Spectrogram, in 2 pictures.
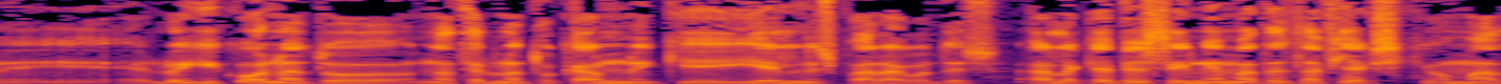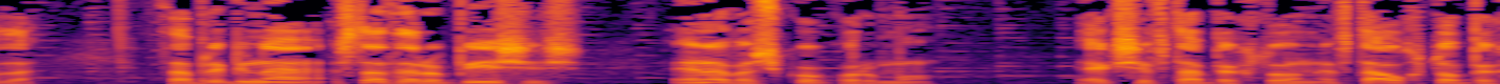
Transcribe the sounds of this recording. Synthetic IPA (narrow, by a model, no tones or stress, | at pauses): lo̞ʝiko̞nɐt̪onɐθelunːɐt̪o̞kɐnunece̞ie̞linespɐɾɐɣo̞nd̪e̞̰sɐ̰lɐkɐpçɐst̪iɣmimɐθezt̪ɐfçɐksi̥ceo̞mɐðɐ̰θɐpɾe̞pinɐst̪ɐθe̞ɾo̞piisis | e̞nɐvɐsi̥ko̞ko̞ɾmo̞̰ | e̞ksieft̪ɐpe̞xt̪o̞ne̞̰ft̪ɐo̞xt̪o̞pex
